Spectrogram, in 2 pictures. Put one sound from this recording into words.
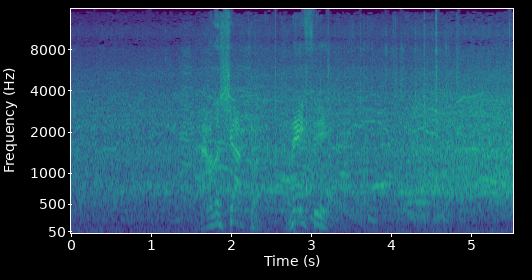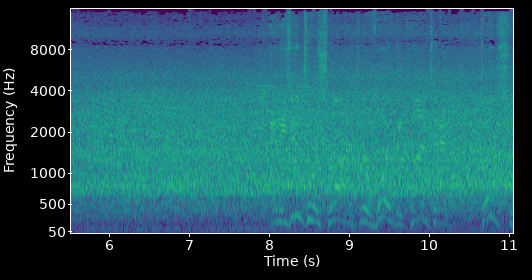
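A stadium crowd cheers and roars louder and louder.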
